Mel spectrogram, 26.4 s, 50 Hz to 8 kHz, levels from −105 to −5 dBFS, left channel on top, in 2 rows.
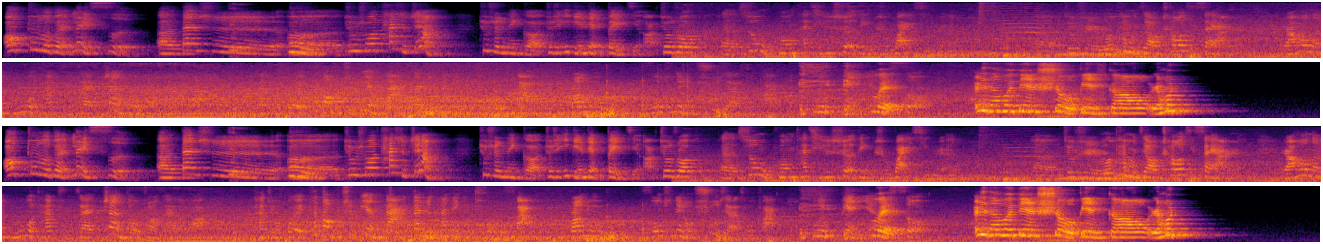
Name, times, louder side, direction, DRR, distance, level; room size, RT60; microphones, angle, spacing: voice 1, 0.0-4.4 4.8-9.7 10.3-19.2 19.5-22.4, right 3 dB, 50° right, 1.3 m, -38 dB
sound 1, 6.7-24.2, left 2 dB, 40° left, 0.8 m, -37 dB
voice 2, 11.0-11.3 21.9-22.1 22.9-24.9, right 2 dB, 35° right, 1.0 m, -24 dB
7.8 x 7.2 x 5.3 m
head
